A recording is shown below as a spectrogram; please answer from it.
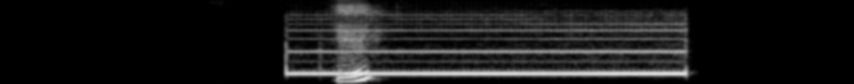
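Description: A single steady telephone line tone, about two seconds long, starting and stopping abruptly, with a brief spoken 'Eh?' over its start.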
